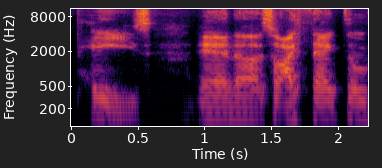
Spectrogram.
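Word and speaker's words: Paze: basically said that yeah, it's not Paz, it's pronounced Pays, and so I thanked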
